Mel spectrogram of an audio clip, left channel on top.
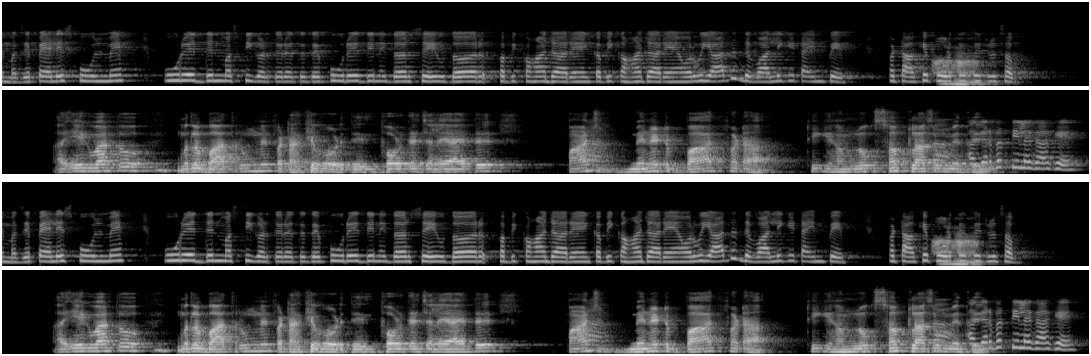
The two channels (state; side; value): normal; both; correlation 0.94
